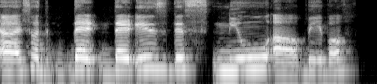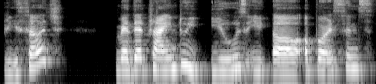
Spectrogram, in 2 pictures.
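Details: Stammering in an adult woman, real speech.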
